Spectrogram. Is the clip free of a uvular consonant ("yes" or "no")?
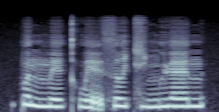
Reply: yes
